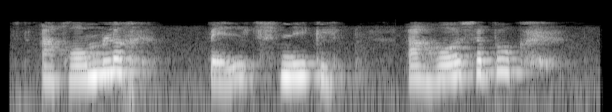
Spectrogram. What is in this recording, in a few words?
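"ramler", Haut Rhin; medecine; un chaud lapin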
